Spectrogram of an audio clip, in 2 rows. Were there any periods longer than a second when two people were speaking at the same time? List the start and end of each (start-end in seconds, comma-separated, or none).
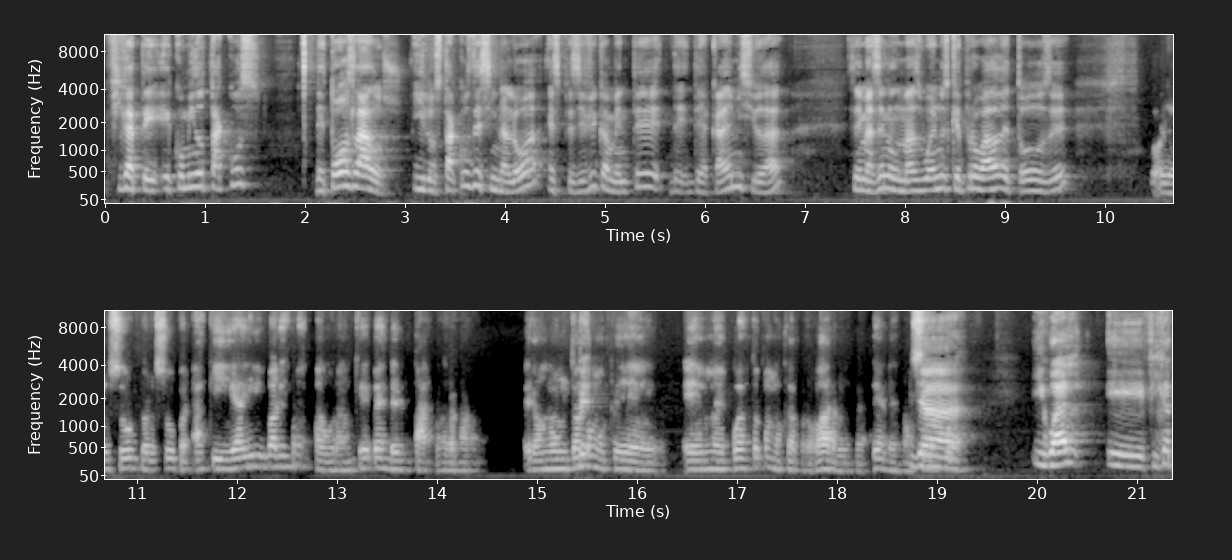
none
